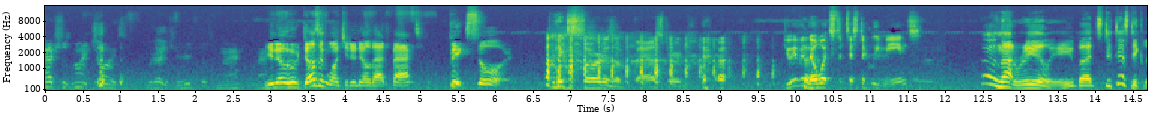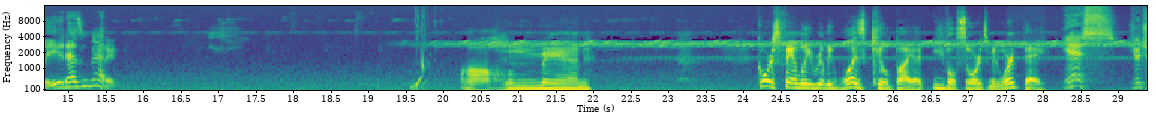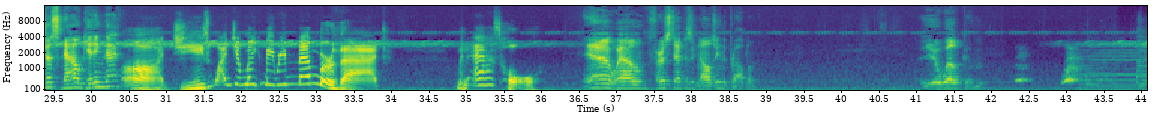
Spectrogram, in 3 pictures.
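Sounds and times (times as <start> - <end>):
insects chirping at night: 0.0 - 44.0.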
